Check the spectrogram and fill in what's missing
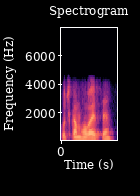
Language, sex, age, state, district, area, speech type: Urdu, male, 30-45, Uttar Pradesh, Gautam Buddha Nagar, urban, conversation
